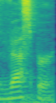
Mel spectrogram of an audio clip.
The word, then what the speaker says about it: VSEPR: whatever that was uh we just pronounce it as Vesper even though it doesn't really look like it should be pronounced that that's what we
